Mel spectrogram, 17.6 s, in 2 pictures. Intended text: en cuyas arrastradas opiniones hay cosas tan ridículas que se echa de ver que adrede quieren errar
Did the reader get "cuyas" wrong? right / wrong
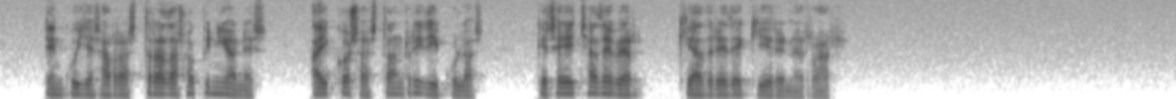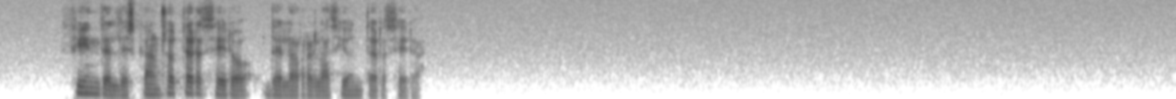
right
